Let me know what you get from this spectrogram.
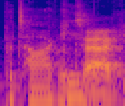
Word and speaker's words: Pataki: Pataki.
